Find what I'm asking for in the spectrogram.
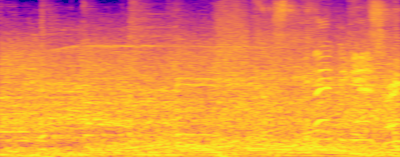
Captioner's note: engine revs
